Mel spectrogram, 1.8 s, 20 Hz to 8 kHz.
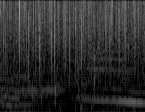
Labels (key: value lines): label: biophony
recorder: SoundTrap 300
